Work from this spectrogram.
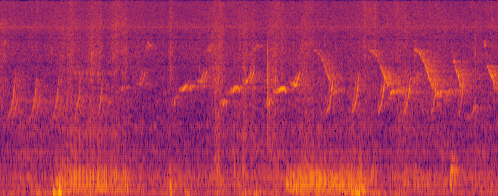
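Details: Goat sleeping in a field on the first day of spring, snoring: two breathy, rasping low snores about three seconds apart, with small birds chirping and twittering throughout.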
